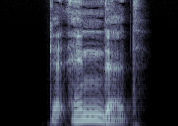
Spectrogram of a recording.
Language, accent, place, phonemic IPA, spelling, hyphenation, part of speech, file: German, Germany, Berlin, /ˌɡəˈʔɛndət/, geendet, ge‧en‧det, verb, De-geendet.ogg
- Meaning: past participle of enden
